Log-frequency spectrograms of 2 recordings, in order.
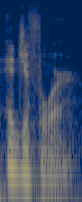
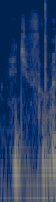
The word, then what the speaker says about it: Ejiofor: I think it's pronounced Ejiofor. Ejiofor. – I think so. – Not Ejiofor.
